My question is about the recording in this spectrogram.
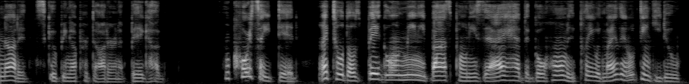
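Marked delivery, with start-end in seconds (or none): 3.4-10.2 lightly voiced mother cooing to her child; a hint of a doting mom. A narrator's reading. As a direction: coo playfully at a little daughter. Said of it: "she cooed".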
